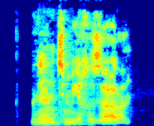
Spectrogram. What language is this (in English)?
Kabyle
